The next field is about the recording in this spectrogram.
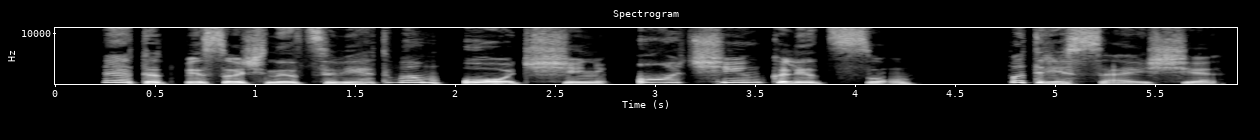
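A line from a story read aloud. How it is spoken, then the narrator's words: Cooing. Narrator (Russian): продолжала ворковать герцогиня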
